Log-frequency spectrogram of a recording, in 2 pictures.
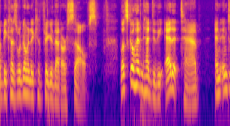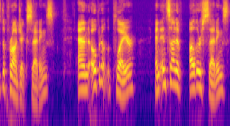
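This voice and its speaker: Man casually narrating a software tutorial. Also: mid-range voice. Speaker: tutorial presenter. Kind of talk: screencast software tutorial narration, informal step-by-step.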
